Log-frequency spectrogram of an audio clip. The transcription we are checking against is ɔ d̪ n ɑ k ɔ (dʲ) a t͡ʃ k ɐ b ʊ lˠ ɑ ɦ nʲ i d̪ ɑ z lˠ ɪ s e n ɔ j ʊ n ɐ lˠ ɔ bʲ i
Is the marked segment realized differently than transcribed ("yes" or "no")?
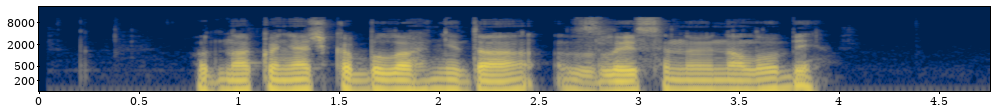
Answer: yes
